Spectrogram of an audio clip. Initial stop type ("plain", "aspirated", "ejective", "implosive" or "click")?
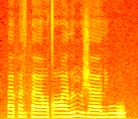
plain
